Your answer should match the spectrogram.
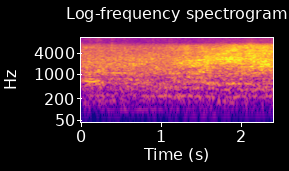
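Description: Steady rumble of vehicle traffic on a city street, an even noise with a low engine hum.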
